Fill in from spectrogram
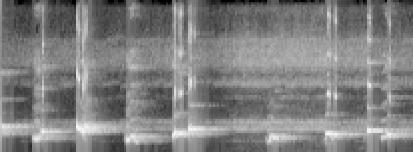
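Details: Yellow-vented bulbul tutor recording in ropel style, a long phrase in one breath: warbled whistles that slur downward and jump back up, delivered in uneven bursts with clicks and faint steady hiss.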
